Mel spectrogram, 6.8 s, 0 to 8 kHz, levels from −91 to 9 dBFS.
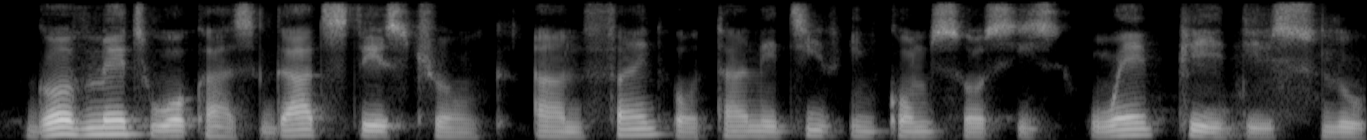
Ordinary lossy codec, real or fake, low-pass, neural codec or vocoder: none; fake; 7.2 kHz; autoencoder, 48 kHz, 32 numbers a frame, DAC-VAE, trained on Japanese speech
